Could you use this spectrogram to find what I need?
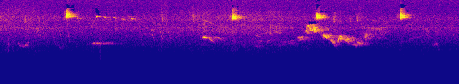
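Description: A robin gives sharp, high chirps.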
